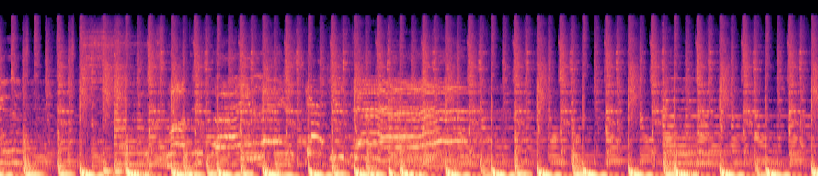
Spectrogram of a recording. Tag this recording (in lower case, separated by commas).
music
